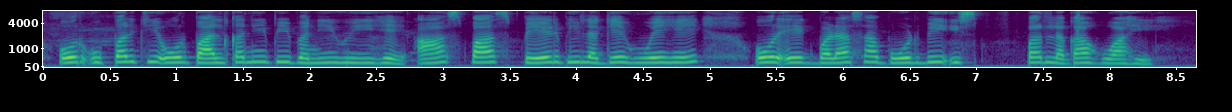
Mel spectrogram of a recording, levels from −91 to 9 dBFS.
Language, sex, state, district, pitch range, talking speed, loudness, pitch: Hindi, female, Uttarakhand, Uttarkashi, 250-275 Hz, 175 wpm, -23 LUFS, 260 Hz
